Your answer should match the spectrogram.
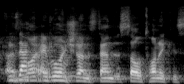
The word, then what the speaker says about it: Seoul Tonic: with that name like everyone should understand that Soul tonic is spelled like Soul as in not as in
